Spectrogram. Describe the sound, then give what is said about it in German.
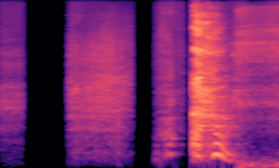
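A few breathy coughs and a throat clear in quick succession from a person with a lingering cough, the last one loudest and rough, with short gaps between bursts and no talking. “Immer noch ein bisschen Husten.”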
